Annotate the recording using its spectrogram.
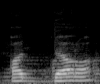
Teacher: قاف حروف مستعلیہ موٹا کر کے پڑھیں گے. قدر دال پر تشدید ہے، اس کو بھی سخت پڑھیں گے.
